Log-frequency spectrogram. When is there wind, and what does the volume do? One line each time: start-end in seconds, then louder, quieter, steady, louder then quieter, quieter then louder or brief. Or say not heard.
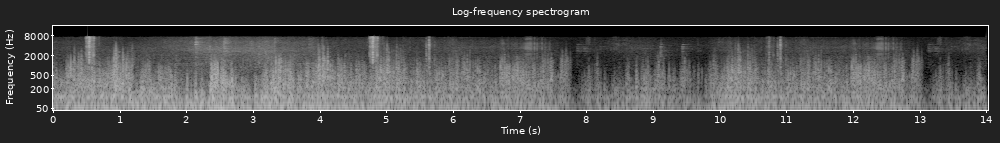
0.0-13.9 quieter.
